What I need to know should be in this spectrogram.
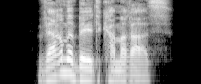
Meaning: plural of Wärmebildkamera
- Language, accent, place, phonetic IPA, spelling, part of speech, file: German, Germany, Berlin, [ˈvɛʁməbɪltˌkaməʁa(ː)s], Wärmebildkameras, noun, De-Wärmebildkameras.ogg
